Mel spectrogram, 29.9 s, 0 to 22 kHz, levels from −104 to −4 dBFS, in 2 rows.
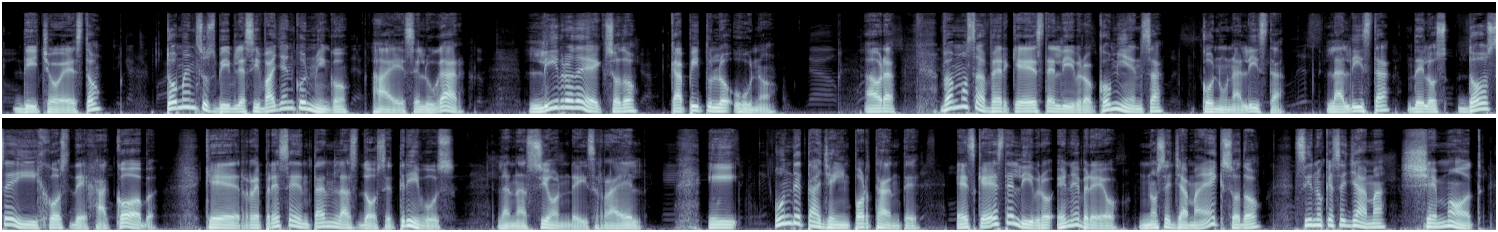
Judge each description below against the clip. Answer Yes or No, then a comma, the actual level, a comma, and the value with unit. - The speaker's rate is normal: No, slow, 125 wpm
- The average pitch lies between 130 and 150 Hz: No, low, 105 Hz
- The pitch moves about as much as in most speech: No, wide, 6.6 semitones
